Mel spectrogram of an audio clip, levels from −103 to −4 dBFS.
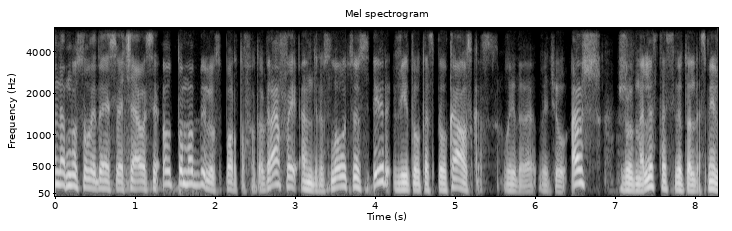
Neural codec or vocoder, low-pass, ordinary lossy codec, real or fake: codec, 16 kHz, 4 kbps, FreqCodec, larger model; 5.4 kHz; Opus, 24 kbps; fake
